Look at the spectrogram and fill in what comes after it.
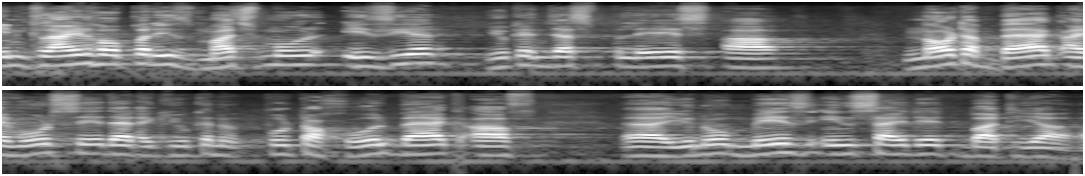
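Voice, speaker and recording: The speaker has a non-native accent and talks at a fairly slow pace. The intonation stays fairly even. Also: man, fairly high pitch for a man. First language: not English. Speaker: machinery sales presenter. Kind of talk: live stream product demo. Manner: casual, repetitive.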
